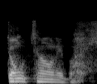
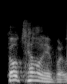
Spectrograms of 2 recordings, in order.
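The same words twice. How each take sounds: First: Said in the usual way. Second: Laughing repeat. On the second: Retold or imitated. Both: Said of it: "I said".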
